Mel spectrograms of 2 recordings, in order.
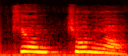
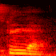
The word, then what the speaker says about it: quinoa: Cunion. What's it called again? How's it pronounced again? Cunion. Cunion. This is a cunion. Quinoa. No, it's quinoa.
